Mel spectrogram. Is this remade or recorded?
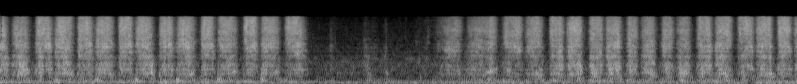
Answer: remade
